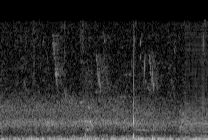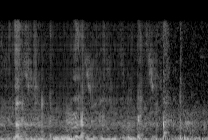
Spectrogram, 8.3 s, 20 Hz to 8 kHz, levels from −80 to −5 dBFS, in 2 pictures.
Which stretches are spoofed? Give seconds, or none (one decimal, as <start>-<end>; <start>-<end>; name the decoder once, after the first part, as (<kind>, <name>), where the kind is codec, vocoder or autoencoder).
3.7-7.3 (vocoder, BigVGAN v2)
